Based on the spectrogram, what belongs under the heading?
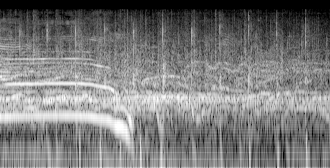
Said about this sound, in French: Je voudrais, s'il vous plaît, qu'on fasse un tonnerre d'applaudissements pour notre patron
